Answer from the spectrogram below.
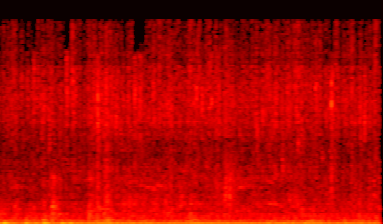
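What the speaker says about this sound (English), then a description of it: "Alright, give them hands a good washing" Hands washed under a running kitchen tap after handling meat while cooking sloppy joe tacos: a steady, continuous wash of water that stays fairly quiet and unbroken throughout, with no talking.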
